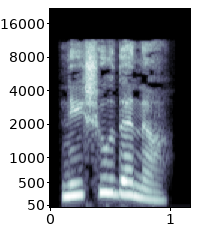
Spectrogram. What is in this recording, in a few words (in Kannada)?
"ನಿಷೂದನ", Kannada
